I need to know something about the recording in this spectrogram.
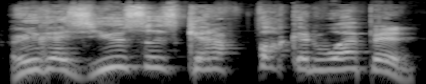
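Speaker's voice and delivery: mock exasperation, voice pushed up high; exasperated yell. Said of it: "And then he's like".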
